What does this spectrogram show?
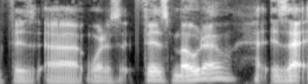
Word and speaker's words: Physmodo: FS modto is that how you pronounce it?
